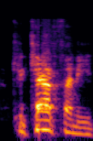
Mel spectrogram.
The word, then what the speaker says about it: cacophony: Me and my pronunciations. Cacophony. Cacophony. It's Cacophony.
